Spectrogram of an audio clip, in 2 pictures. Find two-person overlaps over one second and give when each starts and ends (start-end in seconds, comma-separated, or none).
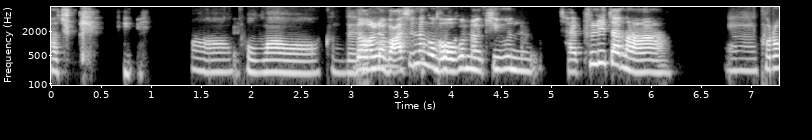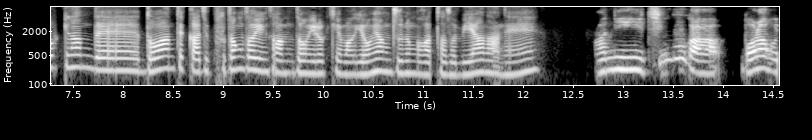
3.0-4.4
